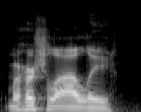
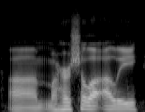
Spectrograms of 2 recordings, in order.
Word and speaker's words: Mahershala Ali: Mahershala Ali. – Thank you. Yeah, I can never pronounce his name right. Mahershala Ali.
